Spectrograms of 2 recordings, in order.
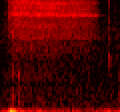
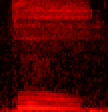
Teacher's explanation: And then TH has two sounds associated with it. One is voiced, one is unvoiced. Both of them, your tongue is between your teeth. So you would teach that as th and th.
